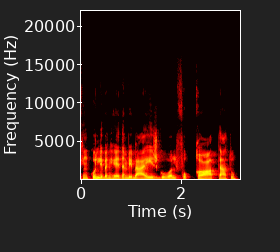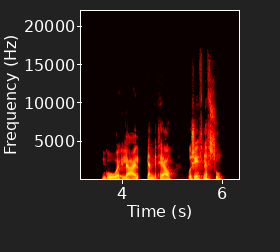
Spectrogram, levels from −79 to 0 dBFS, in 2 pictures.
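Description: At 4.32 s the speech cuts out abruptly mid-flow and stays silent until 4.53 s, a gap of about 187 ms. This playback stall was likely caused by the player running dry of buffered data, or by its audio thread being blocked, until output resumed.

From 4.53 s to 5.77 s the speech runs noticeably fast and sits higher, raised by about two semitones, before settling back to normal. This catch-up at higher speed comes from the player resampling its backlog at 1.15 times normal rate to recover the time lost in the stall.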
